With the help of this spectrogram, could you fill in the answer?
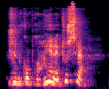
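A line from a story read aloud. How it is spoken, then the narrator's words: Woman stammering. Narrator (French): balbutia-t-elle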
